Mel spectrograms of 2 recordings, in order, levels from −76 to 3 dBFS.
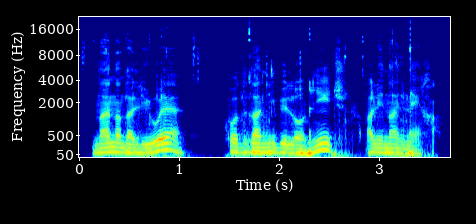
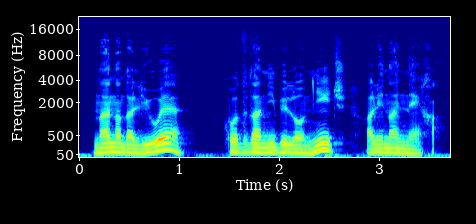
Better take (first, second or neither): second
